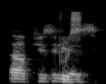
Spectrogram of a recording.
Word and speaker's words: fusiliers: Fusiliers.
